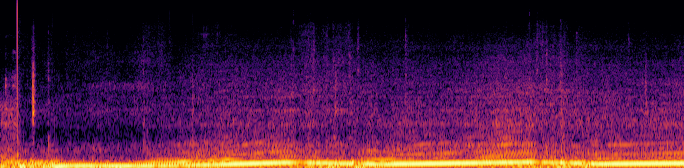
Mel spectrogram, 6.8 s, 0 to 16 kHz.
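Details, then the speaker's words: 9th-gen Honda Civic Si with a freshly installed Acuity cold air intake, driving: deep intake roar climbing smoothly as revs build, sounding best above about 4,000 rpm, no knocks or rattles; normal induction noise. "i can hear it sucking in the air [Music] sounds pretty good"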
